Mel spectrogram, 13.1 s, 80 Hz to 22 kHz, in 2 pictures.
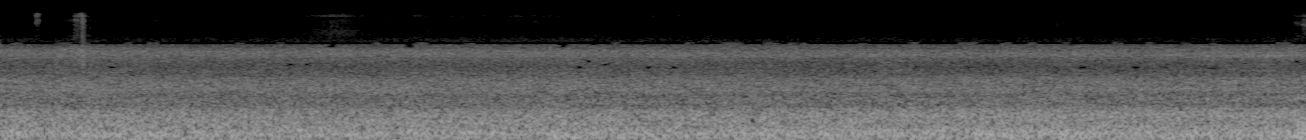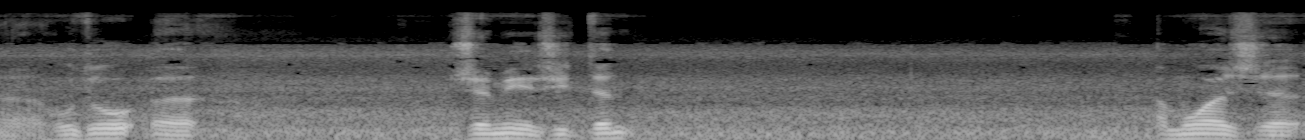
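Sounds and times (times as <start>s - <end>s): waves washing on rocky shore: 0.0s - 13.0s.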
